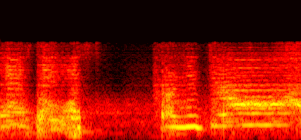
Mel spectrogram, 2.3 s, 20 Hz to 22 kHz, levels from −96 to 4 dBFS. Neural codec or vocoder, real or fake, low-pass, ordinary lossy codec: codec, 44.1 kHz, 0.9 kbps, DAC; fake; 7.2 kHz; none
